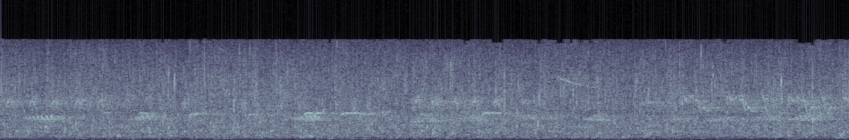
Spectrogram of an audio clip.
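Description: Small taiga river running steadily over a shallow riffle, an even rushing of water.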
